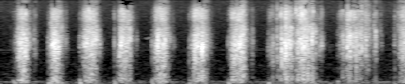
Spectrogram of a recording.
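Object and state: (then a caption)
Abrasive scouring pad being scratched. Long nails scratch across the green abrasive layer of a rectangular two-layer kitchen sponge with a yellow foam layer. The result is a brisk series of dry, crunchy scraping strokes, with broadband bright hiss centered in the upper mids. Each stroke cuts off quickly, and the bursts come distinct at first, then run closer together toward the end.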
